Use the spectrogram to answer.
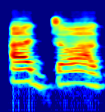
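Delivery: ordinary talk, nothing marked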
